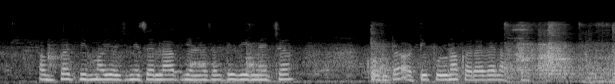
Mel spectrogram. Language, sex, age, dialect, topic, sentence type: Marathi, female, 31-35, Northern Konkan, banking, question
